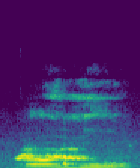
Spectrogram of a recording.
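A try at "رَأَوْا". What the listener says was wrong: Rau langsung ya. Nah, ya-nya dibuang.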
